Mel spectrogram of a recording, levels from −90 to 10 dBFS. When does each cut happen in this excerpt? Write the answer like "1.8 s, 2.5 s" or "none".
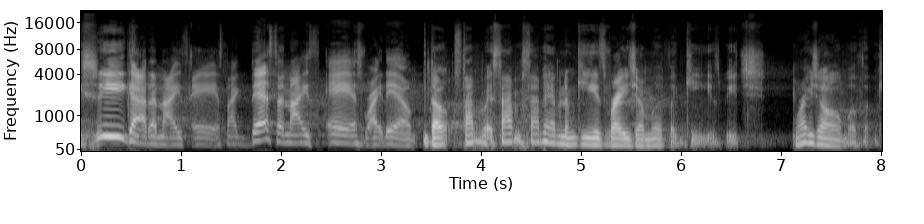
3.3 s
